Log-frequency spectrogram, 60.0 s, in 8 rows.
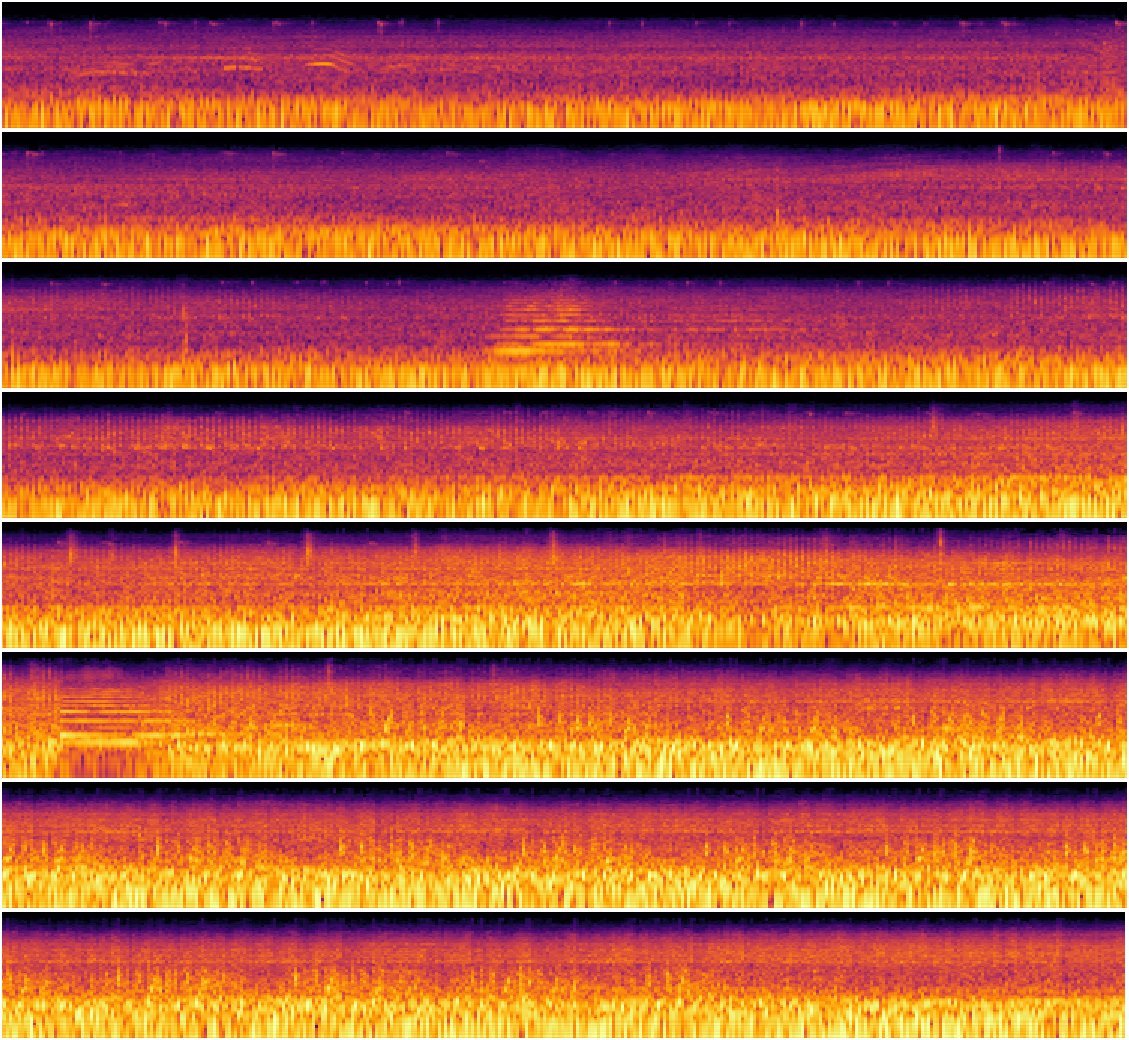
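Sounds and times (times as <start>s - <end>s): diesel locomotive engine: 0.0s - 59.9s
train horn blasts: 18.2s - 20.5s, 37.8s - 39.3s.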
